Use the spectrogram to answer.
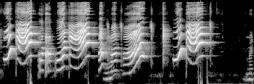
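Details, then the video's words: Pet green parrot with a red beak, described as angry, talking in a squeaky, strongly harmonic voice: short rising and falling phrases like "mommy", repeated in quick bursts with brief pauses, indoors in a small room. "Aaj Hamare Payara Mitthu Betu Bahaut Gussa Hai 😊🦜 || Parrot Video Original Sound Mitthu Mitthu"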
